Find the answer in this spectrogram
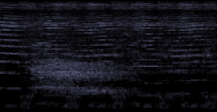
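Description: Background music with guitar and a steady repeating beat. About a third of a second in, a single short mid-pitched, voice-like cry lasting about a second sounds over it.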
